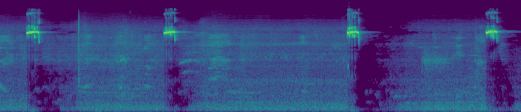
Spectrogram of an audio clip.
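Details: Blue-crowned hanging parrot, freshly dried after bathing, calling close to the camera: four short piercing high squeaks spaced about three seconds apart, separated by quiet stretches of faint background rustle and hum.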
